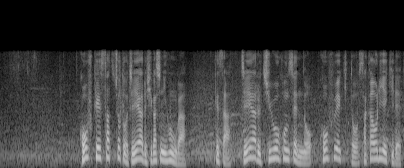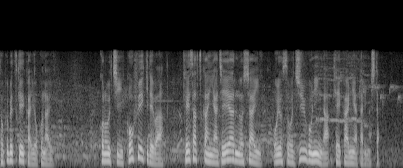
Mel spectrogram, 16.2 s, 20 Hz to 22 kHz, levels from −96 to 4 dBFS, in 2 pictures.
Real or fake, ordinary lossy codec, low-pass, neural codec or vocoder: real; none; 7.2 kHz; none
